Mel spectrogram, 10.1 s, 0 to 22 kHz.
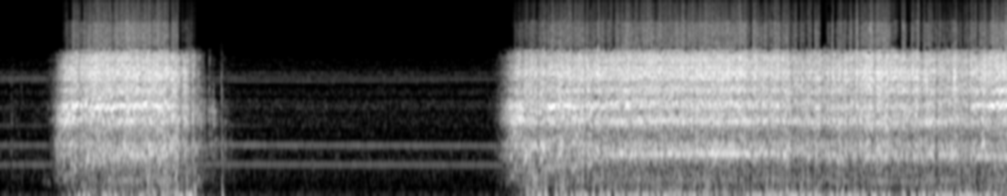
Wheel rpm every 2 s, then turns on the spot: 100, 10, 70, 230, 220.
none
